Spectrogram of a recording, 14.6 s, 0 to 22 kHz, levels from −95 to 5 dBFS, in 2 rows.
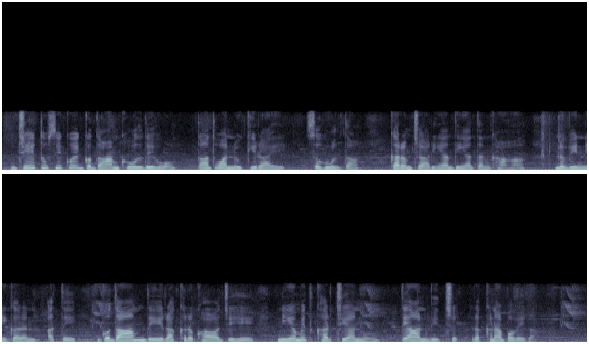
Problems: background sounds at intervals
